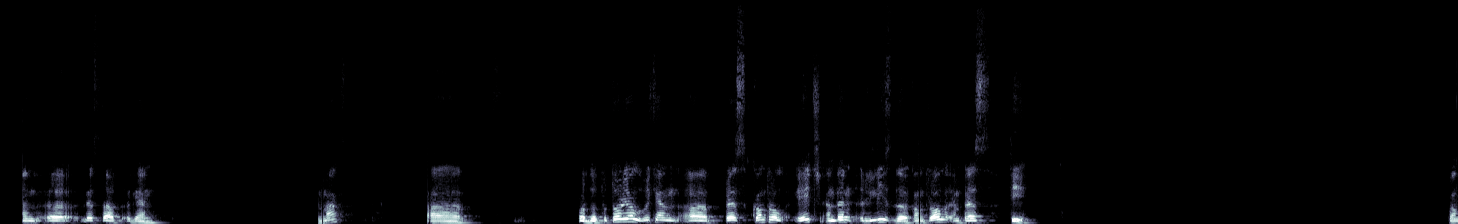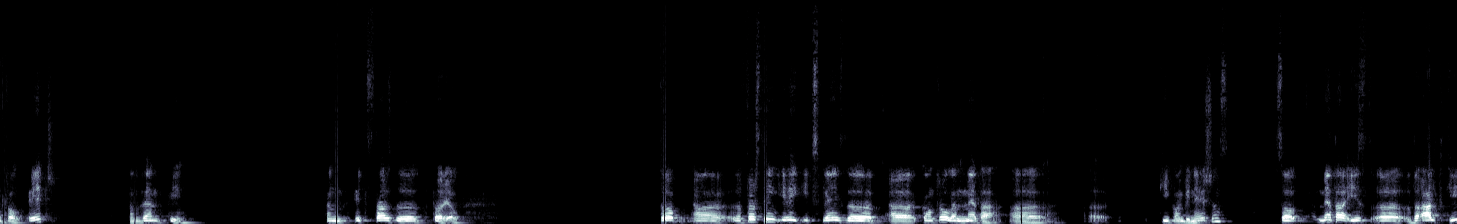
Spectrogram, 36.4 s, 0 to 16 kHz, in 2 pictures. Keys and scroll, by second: 0.4 ctrl+x, 0.4 ctrl+c.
